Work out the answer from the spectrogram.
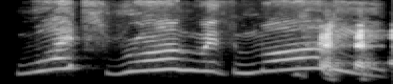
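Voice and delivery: put-on high, slow little-boy voice, cracking into laughter; son's worried question. Mother imitating her six-year-old son, laughing. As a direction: imitate a small worried child while laughing. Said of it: "and Asher goes".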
